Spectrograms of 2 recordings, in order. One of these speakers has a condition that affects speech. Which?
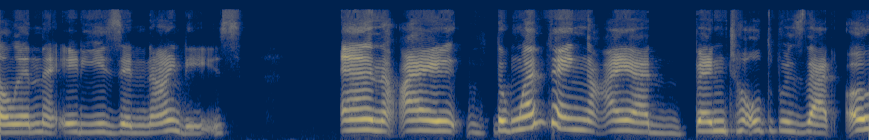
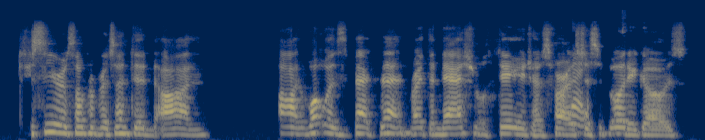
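The first: Friedreich's ataxia; genetic neuromuscular disease, teen onset; diagnosed around age 16.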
